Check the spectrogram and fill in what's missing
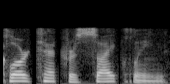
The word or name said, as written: chlortetracycline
